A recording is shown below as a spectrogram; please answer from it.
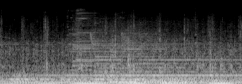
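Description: Background music of sustained notes, with a higher layer of notes coming in just under a second in, over scattered light knocks.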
